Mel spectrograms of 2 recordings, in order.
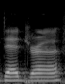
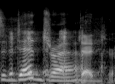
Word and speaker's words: Dedra: I knew her her call me Dedra for spell d e d r a and I just was like d never correct in the ruar it's pronounced Deedra but she never and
